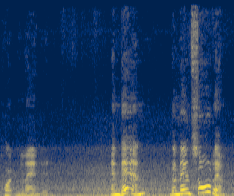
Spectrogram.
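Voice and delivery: ordinary delivery, nothing marked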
